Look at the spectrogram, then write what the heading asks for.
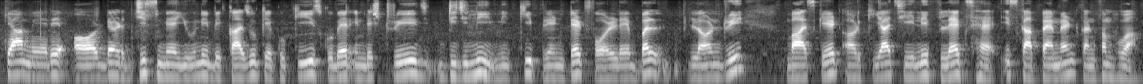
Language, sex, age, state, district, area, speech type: Urdu, male, 18-30, Bihar, Saharsa, rural, read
